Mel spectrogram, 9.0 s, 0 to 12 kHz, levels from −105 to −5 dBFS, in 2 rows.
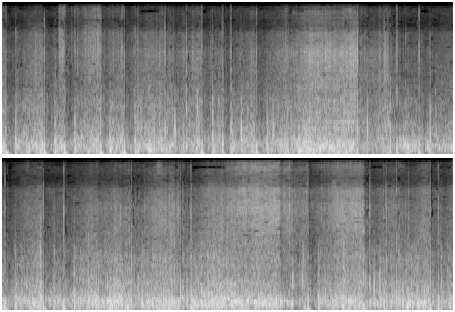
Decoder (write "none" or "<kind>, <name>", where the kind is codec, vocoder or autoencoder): none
